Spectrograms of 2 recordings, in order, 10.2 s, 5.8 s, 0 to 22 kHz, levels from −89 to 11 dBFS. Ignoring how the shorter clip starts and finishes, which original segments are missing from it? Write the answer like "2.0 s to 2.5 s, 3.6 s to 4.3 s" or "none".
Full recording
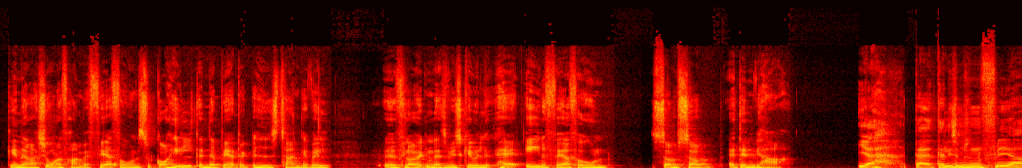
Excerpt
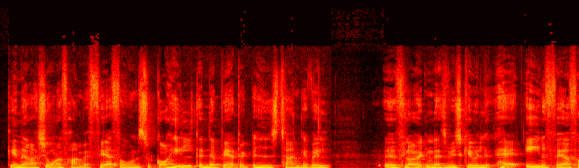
none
